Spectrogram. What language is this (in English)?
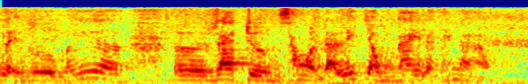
Vietnamese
